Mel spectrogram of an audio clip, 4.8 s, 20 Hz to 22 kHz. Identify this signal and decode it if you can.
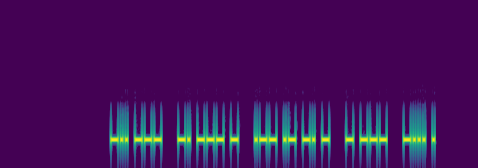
Morse code, heard as a keyed tone, about 50 wpm, 700 Hz. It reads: DO NOT WANT TO BE
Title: Sets of 5 Words 50wpm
